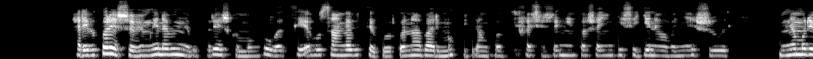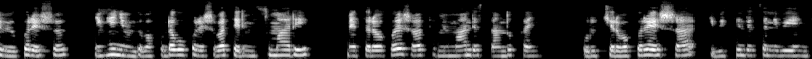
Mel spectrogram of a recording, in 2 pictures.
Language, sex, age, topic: Kinyarwanda, female, 18-24, education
